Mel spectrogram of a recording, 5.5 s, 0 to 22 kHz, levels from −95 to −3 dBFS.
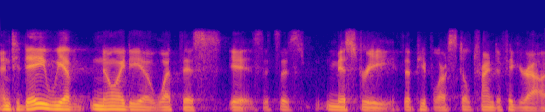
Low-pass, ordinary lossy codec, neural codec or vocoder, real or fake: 7.2 kHz; Opus, 16 kbps; none; real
